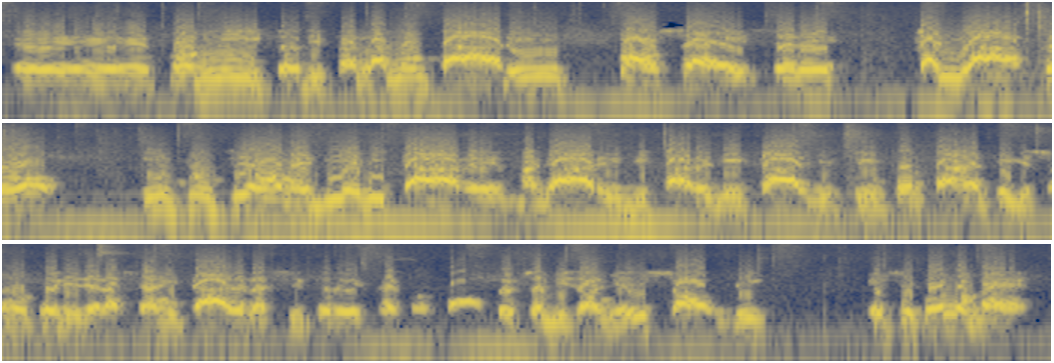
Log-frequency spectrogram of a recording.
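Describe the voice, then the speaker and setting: A man's voice: mid-range voice, animated, normal speed, a little mellow, slightly rough, dry recording. A man from Padua calling into a radio show on speakerphone, talking hesitantly and repeating words as he searches for them. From Padua, northern Italy. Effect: on speakerphone over a phone call. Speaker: radio caller. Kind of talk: casual call-in chat. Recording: dull, lo-fi speakerphone line.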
